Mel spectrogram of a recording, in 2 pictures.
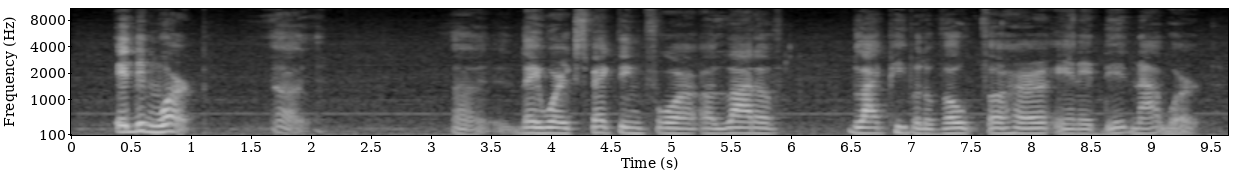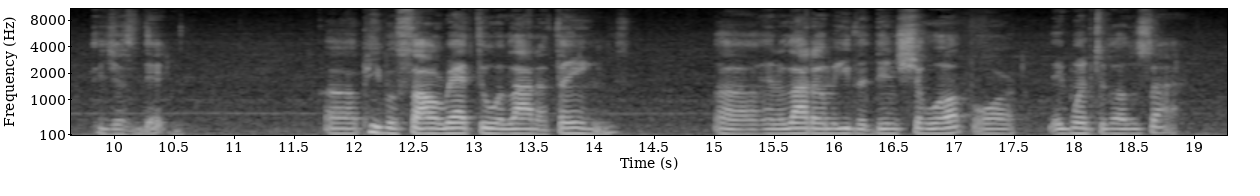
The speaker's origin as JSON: {"language": "English", "country": "United States", "said": "It's just like me again saying I'm American."}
